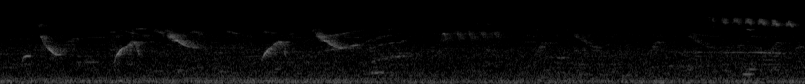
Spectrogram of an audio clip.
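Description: Birds singing and calling: a run of sharp whistled notes sweeping up and down in pitch over the first few seconds, then short, fast-pulsed high notes around the middle and again near the end.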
